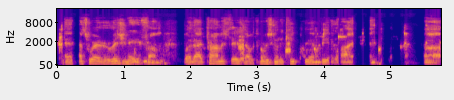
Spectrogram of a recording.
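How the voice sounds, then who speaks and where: Talking at a very fast pace in a New York accent, a man with a medium pitch has a bright, sharp tone, recorded with a dry, close sound and no echo. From New York, Queens. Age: 50s. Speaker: graffiti artist. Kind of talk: interview.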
